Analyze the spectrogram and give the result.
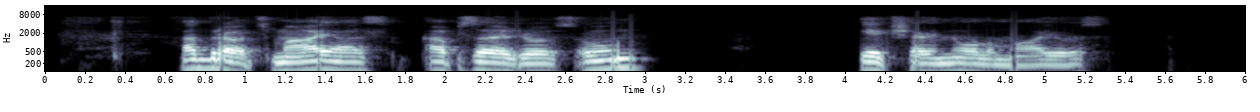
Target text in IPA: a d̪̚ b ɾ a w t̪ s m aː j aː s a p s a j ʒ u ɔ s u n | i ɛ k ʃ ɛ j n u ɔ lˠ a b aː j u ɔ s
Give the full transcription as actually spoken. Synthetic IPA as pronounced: a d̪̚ b ɾ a w t̪ s m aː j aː s a p s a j ʒ u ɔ s u n | i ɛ k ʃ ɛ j n u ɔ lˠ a m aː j u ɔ s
